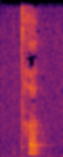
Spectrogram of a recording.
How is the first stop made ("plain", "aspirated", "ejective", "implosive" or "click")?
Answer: aspirated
